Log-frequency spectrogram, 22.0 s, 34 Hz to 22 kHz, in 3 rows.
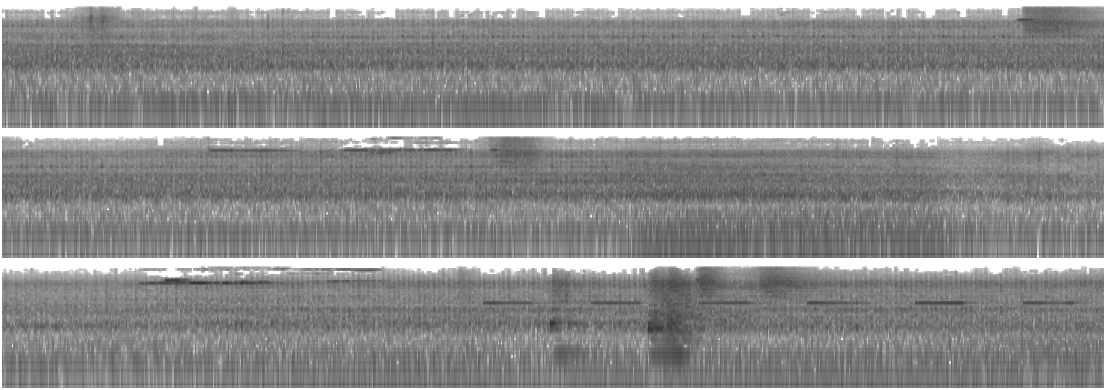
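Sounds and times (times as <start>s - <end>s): diesel engine running: 0.0s - 22.0s
reversing alarm beeping: 17.9s - 22.0s.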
